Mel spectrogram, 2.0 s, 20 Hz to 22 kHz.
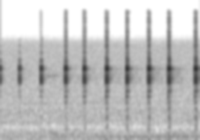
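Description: Sound box wired to a Dogtra 200 Gold e-collar giving a rapid run of short, high beeps, about five a second. Each beep is one electric 'nick' stimulation made audible, hit over and over while the intensity dial is turned up.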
